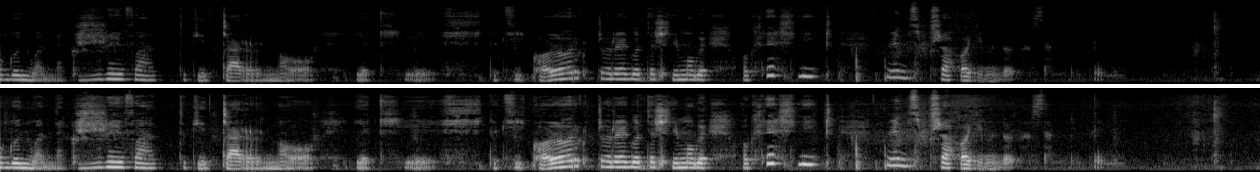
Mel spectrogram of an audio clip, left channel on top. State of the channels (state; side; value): quieter; left; 12.0 dB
